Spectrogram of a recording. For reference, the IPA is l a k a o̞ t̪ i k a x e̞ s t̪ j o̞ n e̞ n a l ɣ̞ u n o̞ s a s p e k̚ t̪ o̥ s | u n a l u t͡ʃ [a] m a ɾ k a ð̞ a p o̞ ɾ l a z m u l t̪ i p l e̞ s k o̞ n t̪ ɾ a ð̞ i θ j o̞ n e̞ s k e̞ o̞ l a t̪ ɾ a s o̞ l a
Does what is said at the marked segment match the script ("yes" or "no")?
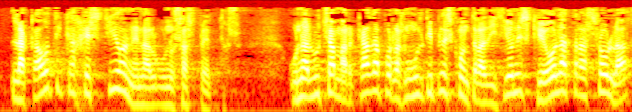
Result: yes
